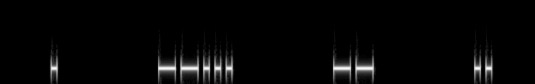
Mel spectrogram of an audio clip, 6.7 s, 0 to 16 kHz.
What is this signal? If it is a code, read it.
Morse code, heard as a keyed tone, about 17 wpm, spaced as for 6 wpm, 700 Hz. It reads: E7MI
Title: USA Call Signs - 5 Characters - 6x Character Spacing - 17wpm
